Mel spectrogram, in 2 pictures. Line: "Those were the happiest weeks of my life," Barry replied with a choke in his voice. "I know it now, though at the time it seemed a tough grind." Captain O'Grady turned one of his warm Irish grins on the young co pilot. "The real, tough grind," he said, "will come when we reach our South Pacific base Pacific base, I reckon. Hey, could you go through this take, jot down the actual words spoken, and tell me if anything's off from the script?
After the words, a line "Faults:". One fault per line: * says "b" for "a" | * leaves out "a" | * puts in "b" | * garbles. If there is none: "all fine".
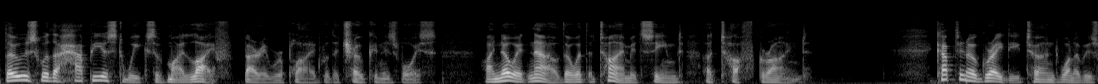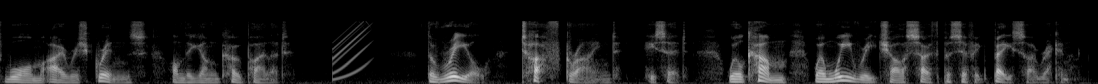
"Those were the happiest weeks of my life," Barry replied with a choke in his voice. "I know it now, though at the time it seemed a tough grind." Captain O'Grady turned one of his warm Irish grins on the young co pilot. "The real, tough grind," he said, "will come when we reach our South Pacific base, I reckon.
Faults:
* leaves out "Pacific base"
